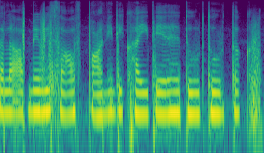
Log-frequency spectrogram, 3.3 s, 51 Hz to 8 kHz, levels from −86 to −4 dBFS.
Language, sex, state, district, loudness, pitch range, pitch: Hindi, female, Chhattisgarh, Jashpur, -14 LUFS, 185-195 Hz, 190 Hz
